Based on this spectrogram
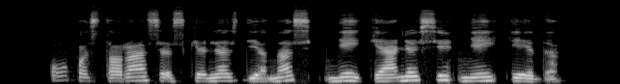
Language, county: Lithuanian, Vilnius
